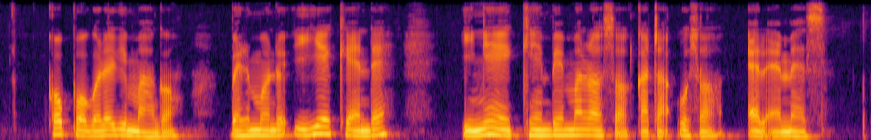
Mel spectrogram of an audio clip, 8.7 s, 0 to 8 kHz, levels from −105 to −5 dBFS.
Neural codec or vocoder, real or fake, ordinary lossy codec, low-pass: none; real; none; 7.2 kHz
